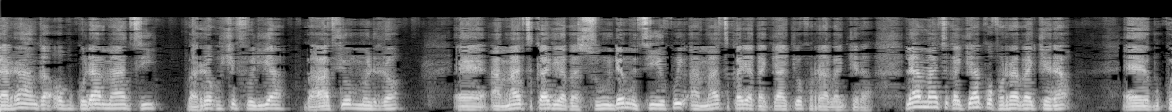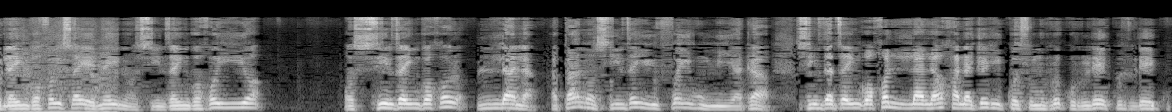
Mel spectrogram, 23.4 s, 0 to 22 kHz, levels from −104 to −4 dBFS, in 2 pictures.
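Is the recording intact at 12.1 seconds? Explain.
No. At 12.1 s the speech falls inside a stuck bit fault running from about 11.81 to 12.88 s. The sound is likely caused by one data bit held at a fixed value, so roughly half of the samples are shifted by that bit's weight in a pattern that follows the waveform. The result is added noise and distortion riding on the speech for that whole stretch, with any gaps filled by noise.

The same moment also carries the HE-AAC compression artefacts heard across the whole clip, with heavy codec damage. The character of the treble points to a low bitrate, around 12 kbps, and the likely cause is HE-AAC coding. Only the lower spectrum is coded directly, and the upper range, which stops near 11.5 kHz, is rebuilt from copied lower bands. Because those copied harmonics don't align with the real ones, sibilants come out gritty or metallic.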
